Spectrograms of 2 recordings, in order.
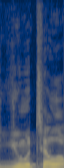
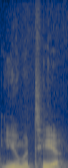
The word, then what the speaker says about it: Umatilla: there were many rocks I bet spanish-speaking people would pronounce it no Mattia all right that is one that I have mangled over the years you heard dr. Tom Noel say say Umatilla I know I've said you Atilla over the years and obviously he points out that other people linguistically correct would say you Mattia huh that's interesting another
